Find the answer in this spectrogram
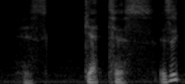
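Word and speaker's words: Ghetsis: I name is Getus. Is it Gettis? Hatus. How you say his name? Getis.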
